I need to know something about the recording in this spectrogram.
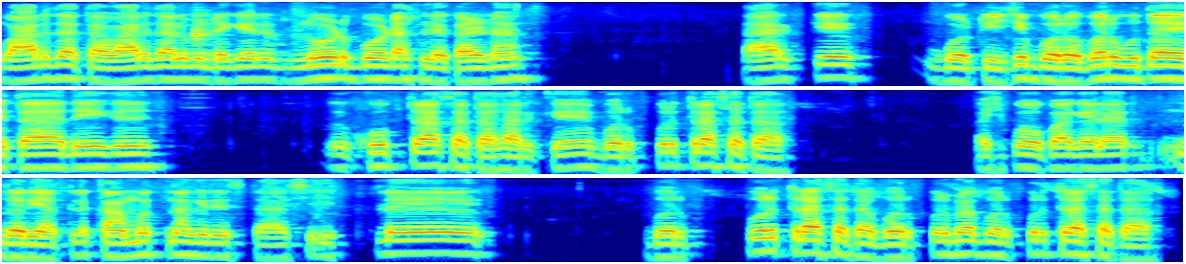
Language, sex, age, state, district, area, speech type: Goan Konkani, male, 45-60, Goa, Quepem, rural, spontaneous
